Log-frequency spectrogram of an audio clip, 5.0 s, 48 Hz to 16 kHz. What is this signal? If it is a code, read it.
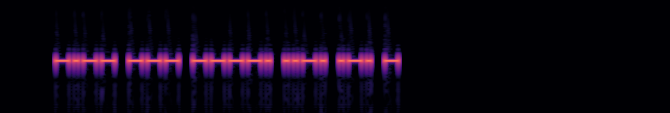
Morse code, heard as a keyed tone, about 36 wpm, 700 Hz. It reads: YO9FRT
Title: DXCC-100 Call Signs - 6 Characters - Repeated 3x - 35wpm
